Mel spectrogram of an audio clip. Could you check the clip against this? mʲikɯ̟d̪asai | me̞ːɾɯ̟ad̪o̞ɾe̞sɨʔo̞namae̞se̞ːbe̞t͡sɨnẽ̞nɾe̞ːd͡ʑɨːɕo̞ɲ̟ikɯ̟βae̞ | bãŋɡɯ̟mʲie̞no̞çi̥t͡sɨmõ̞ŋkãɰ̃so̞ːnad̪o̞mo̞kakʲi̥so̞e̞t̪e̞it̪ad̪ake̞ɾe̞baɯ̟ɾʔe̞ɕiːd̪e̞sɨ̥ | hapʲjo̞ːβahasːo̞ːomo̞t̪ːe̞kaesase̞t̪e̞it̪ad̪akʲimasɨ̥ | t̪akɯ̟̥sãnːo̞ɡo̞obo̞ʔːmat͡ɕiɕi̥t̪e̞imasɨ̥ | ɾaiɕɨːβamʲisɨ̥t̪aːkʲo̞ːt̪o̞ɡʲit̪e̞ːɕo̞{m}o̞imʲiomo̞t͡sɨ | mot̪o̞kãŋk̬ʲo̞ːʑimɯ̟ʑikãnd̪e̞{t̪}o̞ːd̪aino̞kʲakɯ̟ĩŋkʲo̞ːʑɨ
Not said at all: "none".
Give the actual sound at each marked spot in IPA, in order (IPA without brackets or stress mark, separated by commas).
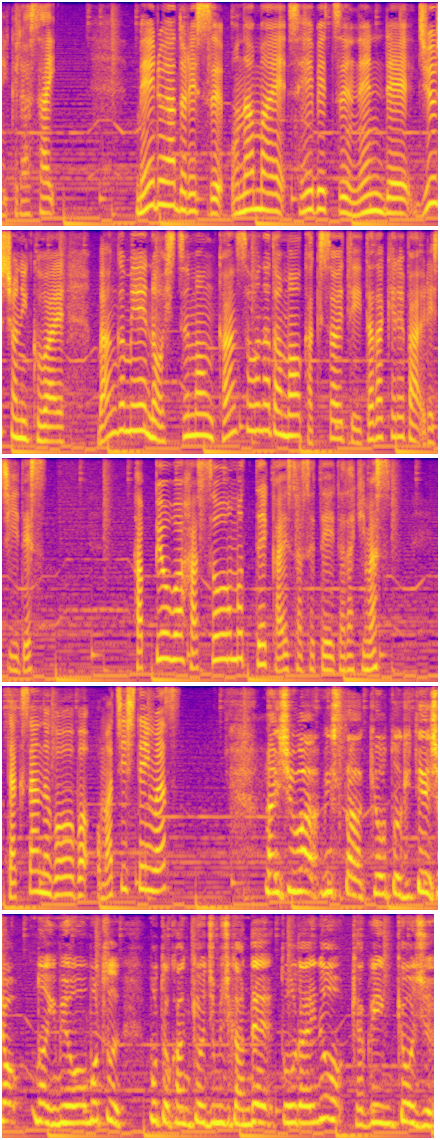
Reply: n, t̪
